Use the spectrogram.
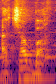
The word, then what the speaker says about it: Ashaba: debemos saber es que a salva se pronuncia a chapa es un lugar geográfico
